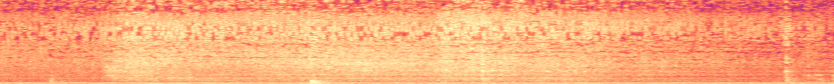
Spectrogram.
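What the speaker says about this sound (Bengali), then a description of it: "ঝোল ফুটে উঠেছে" Bengali prawn gravy with masala and water, the prawns fried beforehand, simmering in a pan on a gas stove; a steady broadband sizzle and bubbling hiss runs throughout with a faint constant hum beneath.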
